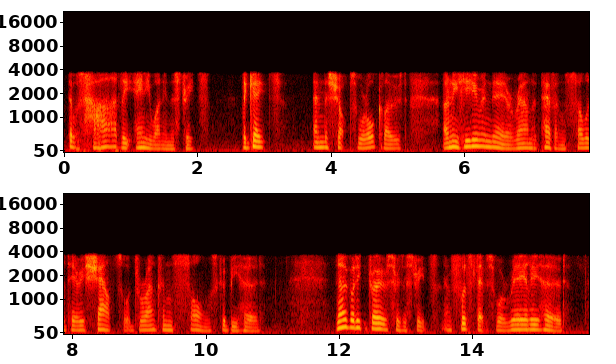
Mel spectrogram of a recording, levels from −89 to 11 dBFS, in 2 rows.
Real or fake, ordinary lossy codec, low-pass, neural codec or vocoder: fake; Opus, 24 kbps; 3.6 kHz; codec, 16 kHz in and 24 kHz out, 0.6 kbps, FocalCodec, streaming, 4096 codes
